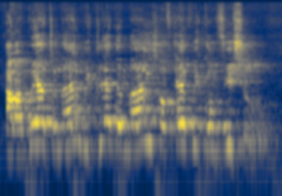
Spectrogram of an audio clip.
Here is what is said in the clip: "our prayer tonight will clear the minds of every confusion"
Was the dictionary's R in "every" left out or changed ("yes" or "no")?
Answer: no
